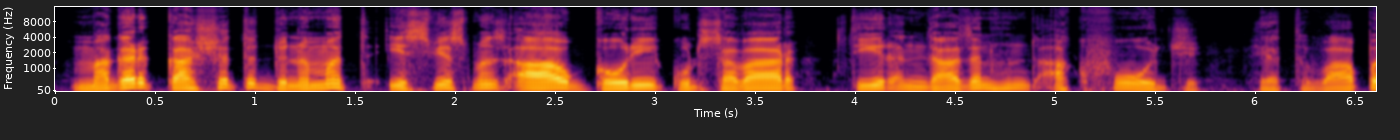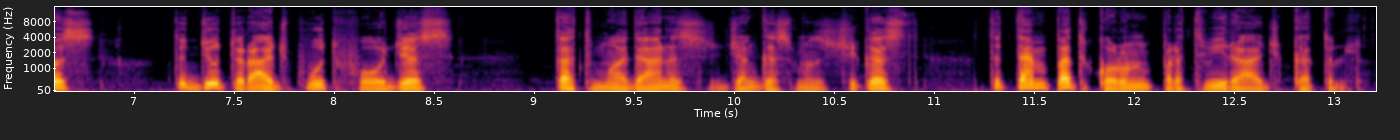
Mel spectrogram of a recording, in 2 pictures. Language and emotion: Kashmiri, neutral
